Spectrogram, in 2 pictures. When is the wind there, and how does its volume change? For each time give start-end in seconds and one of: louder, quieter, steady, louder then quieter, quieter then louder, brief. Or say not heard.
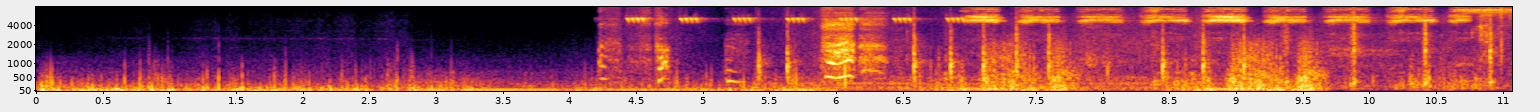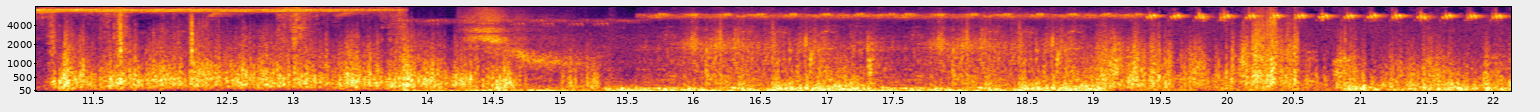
0.0-22.0 louder.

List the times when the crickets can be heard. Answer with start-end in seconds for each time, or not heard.
4.2-22.0.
